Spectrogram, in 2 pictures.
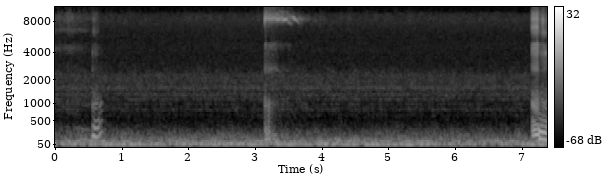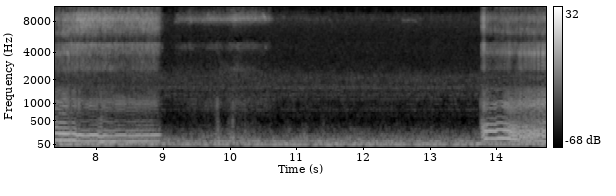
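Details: Irregular nasal snorts and a few longer rattling snores from a sleeping puppy over a low hum: puppy snoring.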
